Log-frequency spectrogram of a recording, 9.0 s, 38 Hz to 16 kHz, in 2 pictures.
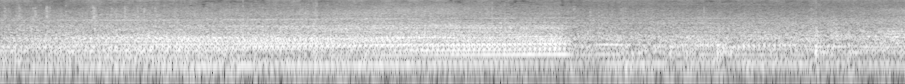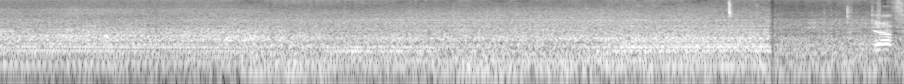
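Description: A 1978 Ferrari 308 GTS fitted with individual throttle bodies and EFI, driven on Colorado canyon roads: a steady, close engine drone with rising harmonics, shifting pitch near three seconds and again near the end.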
